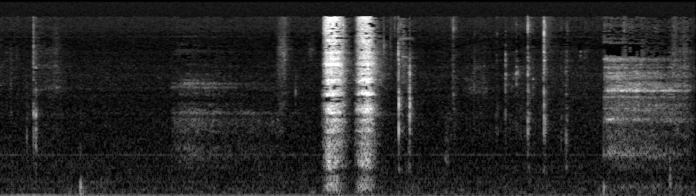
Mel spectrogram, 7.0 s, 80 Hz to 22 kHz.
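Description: Small clicks and crinkles of a metal E6000 glue tube being twisted and its cap and nozzle worked by hand, with two short loud hisses close together about three seconds in.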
